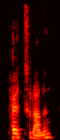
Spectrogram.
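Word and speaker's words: πέτρα: 페트로스는 남성 명사이고 페트라는 여성 명사입니다. 페트로스, 페트라 같은 말입니다. 반석이라는 뜻입니다. 시몬의 이름을 너를 이제 페트로스라고 부르겠다라고 말씀하시면서 그 페트라 위에, 그 반석 위에 내 교회를 세우는데 그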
